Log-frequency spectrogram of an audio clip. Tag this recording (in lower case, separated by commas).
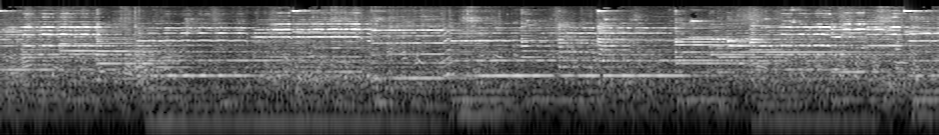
church bell, bell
